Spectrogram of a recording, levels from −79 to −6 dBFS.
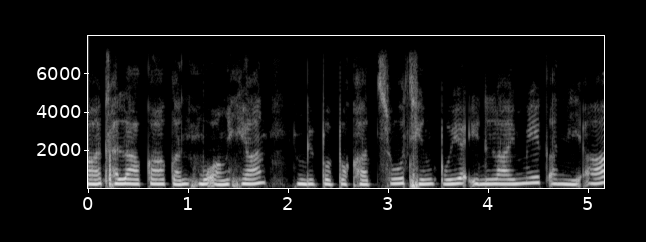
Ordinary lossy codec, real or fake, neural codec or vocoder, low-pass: none; fake; codec, 16 kHz, 16 kbps, FunCodec, trained on LibriTTS, 50 frames a second; 7.2 kHz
